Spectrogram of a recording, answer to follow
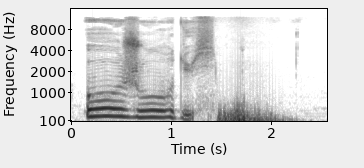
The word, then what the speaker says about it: aujourd'hui: Voici comment on écrit aujourd'hui. Le son O a U comme dans jaune. Jour, je fais chanter le son D. Et après, je n'oublie pas l'apostrophe et UI avec le H muet.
